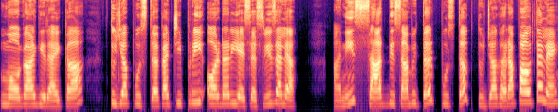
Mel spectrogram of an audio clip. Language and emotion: Goan Konkani, happy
